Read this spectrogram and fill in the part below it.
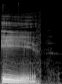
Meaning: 1. The first woman and mother of the human race; Adam's wife 2. An unspecified primordial woman, from whom many or all people are descended 3. A female given name from Hebrew
- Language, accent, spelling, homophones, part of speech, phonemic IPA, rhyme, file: English, UK, Eve, eve / eave, proper noun, /iːv/, -iːv, En-uk-Eve.ogg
